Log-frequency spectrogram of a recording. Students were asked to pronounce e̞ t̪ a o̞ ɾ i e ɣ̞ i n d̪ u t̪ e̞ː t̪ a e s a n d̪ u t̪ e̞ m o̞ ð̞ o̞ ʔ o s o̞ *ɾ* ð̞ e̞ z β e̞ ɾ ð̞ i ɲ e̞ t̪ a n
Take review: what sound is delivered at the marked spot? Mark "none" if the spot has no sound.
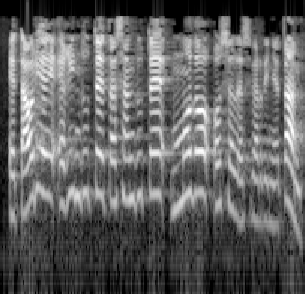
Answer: none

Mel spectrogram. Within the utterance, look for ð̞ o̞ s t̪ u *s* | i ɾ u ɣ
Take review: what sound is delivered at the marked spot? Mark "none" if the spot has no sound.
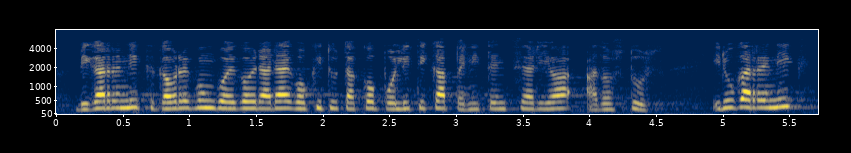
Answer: s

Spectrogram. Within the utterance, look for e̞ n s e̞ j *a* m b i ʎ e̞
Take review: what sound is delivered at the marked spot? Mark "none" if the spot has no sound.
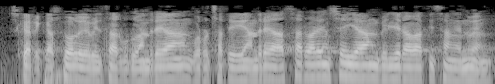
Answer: a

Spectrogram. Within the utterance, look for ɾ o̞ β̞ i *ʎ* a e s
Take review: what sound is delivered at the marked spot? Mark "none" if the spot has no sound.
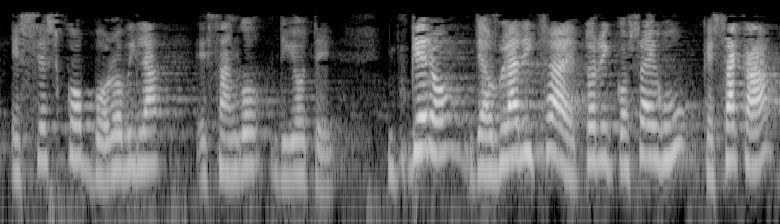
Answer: l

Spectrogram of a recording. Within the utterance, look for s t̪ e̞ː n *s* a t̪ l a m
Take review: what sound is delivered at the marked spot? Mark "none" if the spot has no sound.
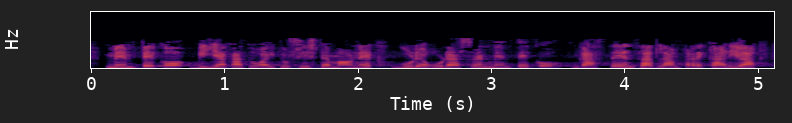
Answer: t͡s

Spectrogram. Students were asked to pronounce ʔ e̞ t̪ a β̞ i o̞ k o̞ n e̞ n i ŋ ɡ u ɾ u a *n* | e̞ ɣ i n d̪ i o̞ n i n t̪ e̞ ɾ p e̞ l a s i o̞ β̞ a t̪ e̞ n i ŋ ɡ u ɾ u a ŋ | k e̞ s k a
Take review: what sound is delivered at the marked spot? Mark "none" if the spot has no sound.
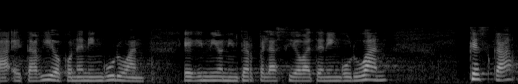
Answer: n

